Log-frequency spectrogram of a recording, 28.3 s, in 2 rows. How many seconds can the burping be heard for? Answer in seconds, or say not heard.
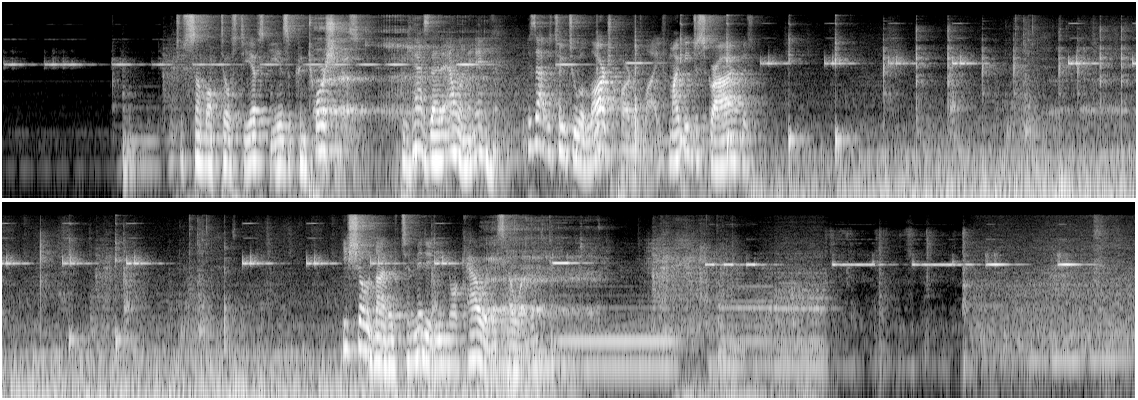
5 s.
